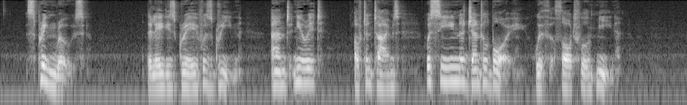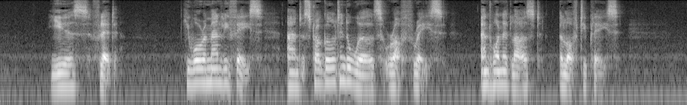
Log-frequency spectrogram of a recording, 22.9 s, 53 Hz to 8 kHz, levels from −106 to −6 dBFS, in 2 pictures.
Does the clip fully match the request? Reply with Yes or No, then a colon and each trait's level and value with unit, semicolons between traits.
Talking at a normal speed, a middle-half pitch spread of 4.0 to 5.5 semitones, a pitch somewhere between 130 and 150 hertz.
No: slow, 105 wpm; average, 5.2 semitones; medium, 140 Hz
